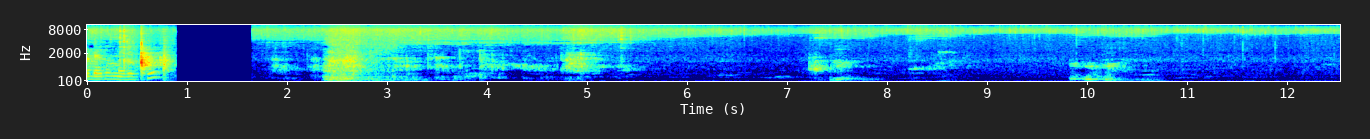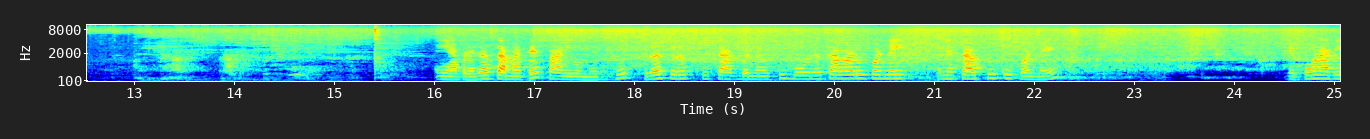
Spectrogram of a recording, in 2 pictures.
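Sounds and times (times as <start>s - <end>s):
masala sizzling in oil: 0.0s - 0.8s, 1.6s - 25.0s
steel spoon stirring: 13.3s - 15.8s.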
